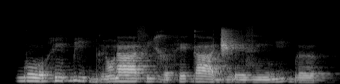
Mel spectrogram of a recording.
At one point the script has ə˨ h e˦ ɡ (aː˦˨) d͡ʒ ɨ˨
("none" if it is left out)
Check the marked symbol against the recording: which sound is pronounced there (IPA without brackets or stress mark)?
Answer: aː˦˨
